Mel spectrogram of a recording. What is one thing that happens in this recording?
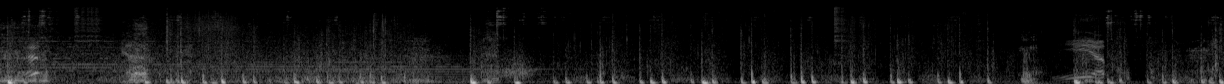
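Horse hooves thud rhythmically at a gallop.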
